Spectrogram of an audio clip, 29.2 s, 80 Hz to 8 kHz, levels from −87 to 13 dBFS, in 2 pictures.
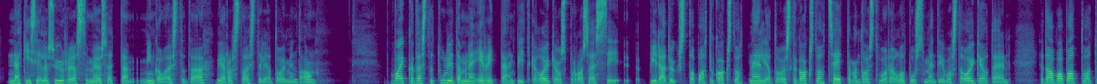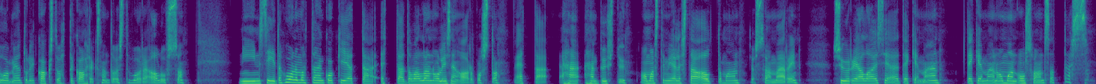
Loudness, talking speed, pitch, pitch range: -20 LUFS, 120 wpm, 205 Hz, 195-215 Hz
